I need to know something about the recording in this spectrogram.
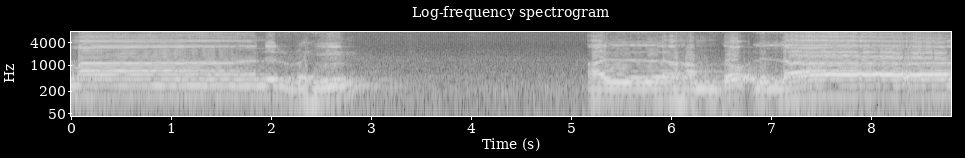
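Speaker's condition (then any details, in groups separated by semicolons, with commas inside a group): No condition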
